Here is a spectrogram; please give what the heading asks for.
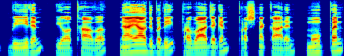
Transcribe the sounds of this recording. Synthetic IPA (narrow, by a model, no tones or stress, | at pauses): ʋiːɾɐn | joːt̪ʰːaːʋɨnjaːjaːd̪ʱibɐd̪iprɐʋaːd͡ʑɐɣɐnprɐɕnɐkːaːɾɐnmuːpːɐn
